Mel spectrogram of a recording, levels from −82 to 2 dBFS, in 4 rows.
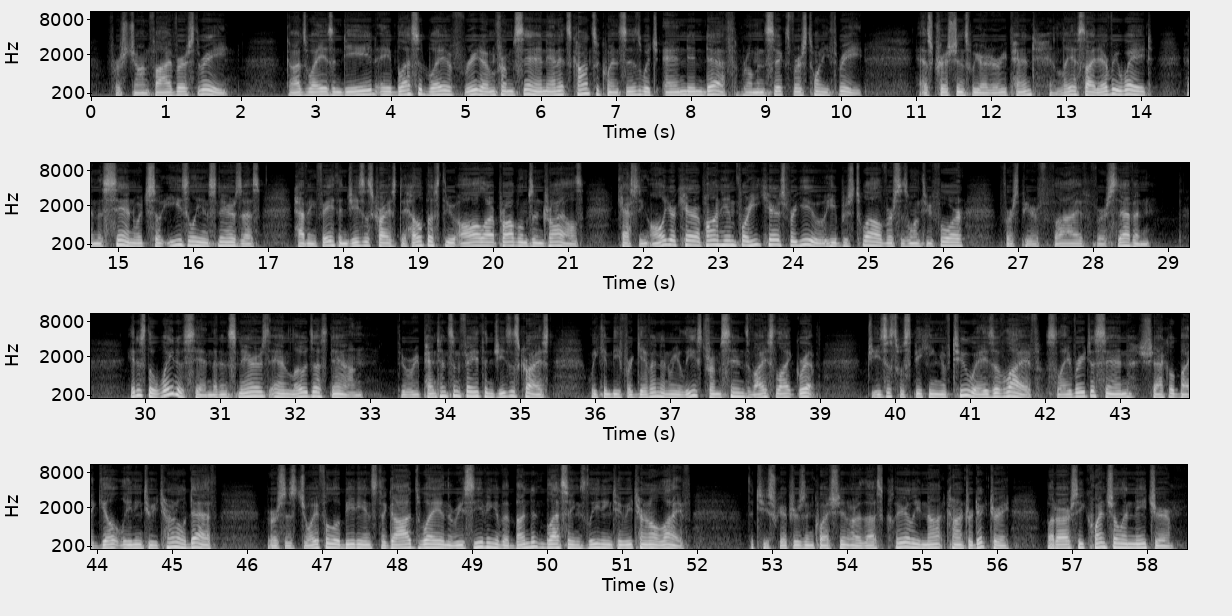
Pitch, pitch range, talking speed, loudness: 135 Hz, 120-150 Hz, 165 wpm, -20 LUFS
